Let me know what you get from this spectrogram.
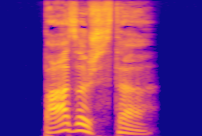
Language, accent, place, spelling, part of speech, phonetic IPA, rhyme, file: German, Germany, Berlin, basischster, adjective, [ˈbaːzɪʃstɐ], -aːzɪʃstɐ, De-basischster.ogg
- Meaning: inflection of basisch: 1. strong/mixed nominative masculine singular superlative degree 2. strong genitive/dative feminine singular superlative degree 3. strong genitive plural superlative degree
